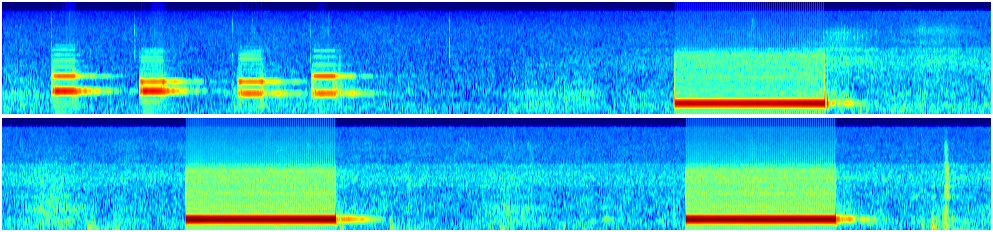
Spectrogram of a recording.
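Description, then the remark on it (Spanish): A few quick dialing tones, then a steady telephone ringback tone repeats three times in long, evenly spaced bursts with silence between. The call is placed to the holder of a drawn raffle ticket and goes unanswered. No one speaks. “Cinco llamadas y no han cogido.”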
